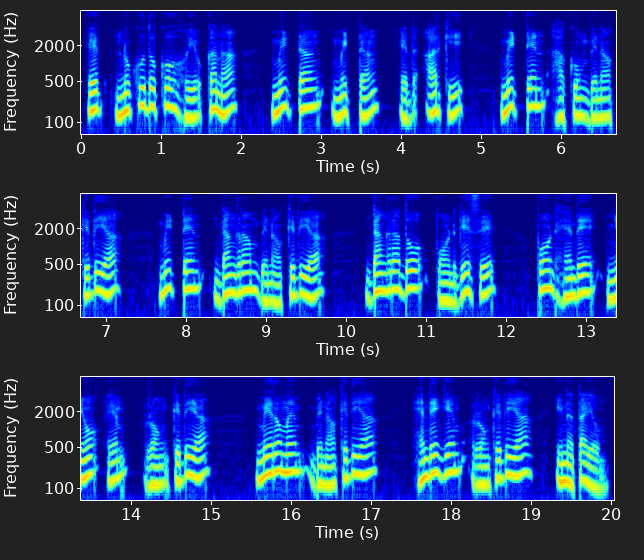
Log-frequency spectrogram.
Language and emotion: Santali, neutral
